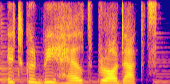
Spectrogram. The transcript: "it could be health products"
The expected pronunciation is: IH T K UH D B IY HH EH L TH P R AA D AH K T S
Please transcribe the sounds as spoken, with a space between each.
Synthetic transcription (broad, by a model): IH T K UH D B IY HH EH L T P R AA D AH K T S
